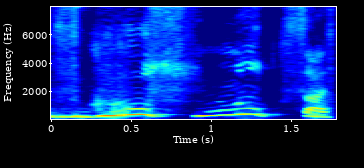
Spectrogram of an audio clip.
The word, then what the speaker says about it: взгруснутся: Now there is a strange word with lots of consonants on the end of that line, vzgrusnutsa. See that? Vzgrus. You can smash them together, vzgrus. You can say zgru, zgru, zgru. Okay? Do what you can.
